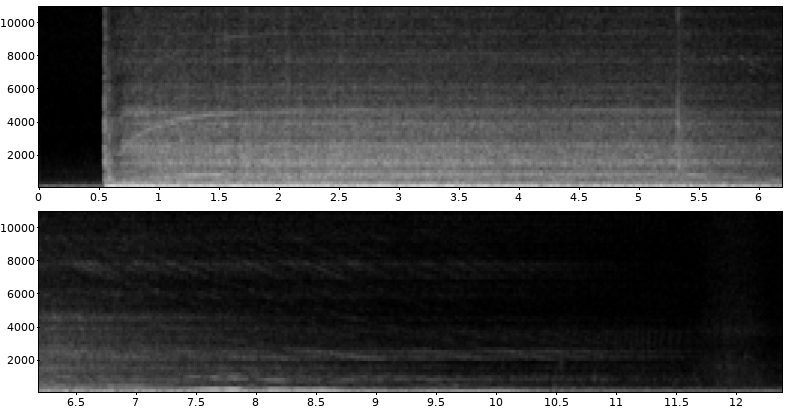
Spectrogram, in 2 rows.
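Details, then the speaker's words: Vintage Hitachi CV160 bagless vacuum cleaner, probably late 1970s or early 1980s, first switch-on: sharp start into a steady, strong whir, smooth wind-down after switch-off, no grinding or rattle; normal motor. "it's got a nice nice sounding motor naturally doesn't I don't know what you could compare the sound of this to don't really sound like a Henry"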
